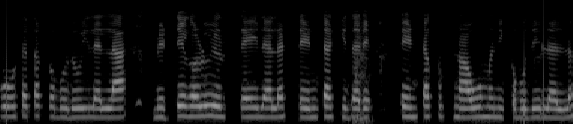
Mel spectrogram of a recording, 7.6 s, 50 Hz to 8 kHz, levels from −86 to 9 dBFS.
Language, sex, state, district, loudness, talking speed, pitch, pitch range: Kannada, female, Karnataka, Chamarajanagar, -39 LUFS, 110 wpm, 225 Hz, 215-235 Hz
